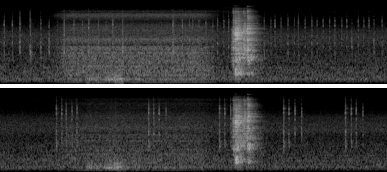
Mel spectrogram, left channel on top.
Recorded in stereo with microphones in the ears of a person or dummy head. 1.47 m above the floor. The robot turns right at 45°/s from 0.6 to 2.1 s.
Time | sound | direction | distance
0.8 | a camera shutter | 40° right (ahead or behind) | 1.4 m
